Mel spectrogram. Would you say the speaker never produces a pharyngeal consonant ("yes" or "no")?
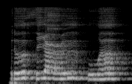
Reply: no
